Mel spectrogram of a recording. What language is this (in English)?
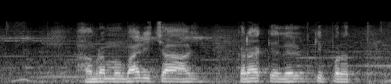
Maithili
